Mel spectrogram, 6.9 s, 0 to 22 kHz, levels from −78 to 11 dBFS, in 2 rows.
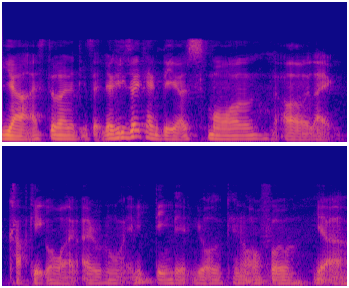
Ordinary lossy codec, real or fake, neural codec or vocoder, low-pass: none; fake; codec, 16 kHz in and 24 kHz out, 1.1 kbps, FireRedTTS-2 codec; 7.2 kHz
